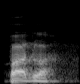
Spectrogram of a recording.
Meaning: 1. inflection of па́дло (pádlo): genitive singular 2. inflection of па́дло (pádlo): nominative plural 3. bitch; vile, disgusting person
- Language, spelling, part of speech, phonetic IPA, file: Russian, падла, noun, [ˈpadɫə], Ru-падла.ogg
